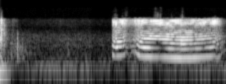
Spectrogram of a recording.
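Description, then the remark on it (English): After a quiet stretch of low background noise, a loud, sustained buzzing fart from a man trying to hide it outside, picked up by a doorbell camera, holding a steady low pitch with rich harmonics for nearly two seconds before cutting off. “My boyfriend met my parents this weekend, and he tried to hide a fart outside. He ended up alerting our doorbell camera.”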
